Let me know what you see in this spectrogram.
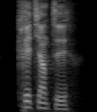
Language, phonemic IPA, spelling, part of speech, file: French, /kʁe.tjɛ̃.te/, chrétienté, noun, LL-Q150 (fra)-chrétienté.wav
- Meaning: 1. Christendom 2. Christian community, Christian congregation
